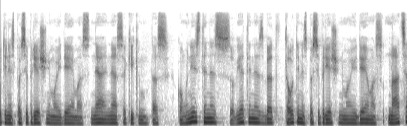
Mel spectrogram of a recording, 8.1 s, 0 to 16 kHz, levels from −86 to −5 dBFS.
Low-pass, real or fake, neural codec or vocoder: 10.8 kHz; real; none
